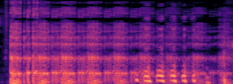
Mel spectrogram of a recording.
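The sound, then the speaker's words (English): A long, loud, drawn-out burp drenched in echo, its rumbling tone wavering and pulsing for a couple of seconds before trailing off in a reverberant tail. “I can put reverb on my burps at any time.”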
